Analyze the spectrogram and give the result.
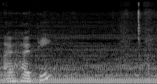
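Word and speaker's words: Ōhope: oh and hope and it's pronounced oh Hopey and O are um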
